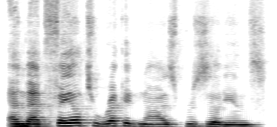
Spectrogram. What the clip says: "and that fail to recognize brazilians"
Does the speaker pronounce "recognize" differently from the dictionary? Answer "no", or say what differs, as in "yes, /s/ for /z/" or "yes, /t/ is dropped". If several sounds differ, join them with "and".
no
